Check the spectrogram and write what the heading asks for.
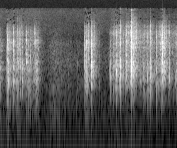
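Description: Hard plastic clicking and rattling as a blue plastic toy pistol is handled: a cluster of quick clicks at the start, a pause, then a longer, denser run of clicks in the second half.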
